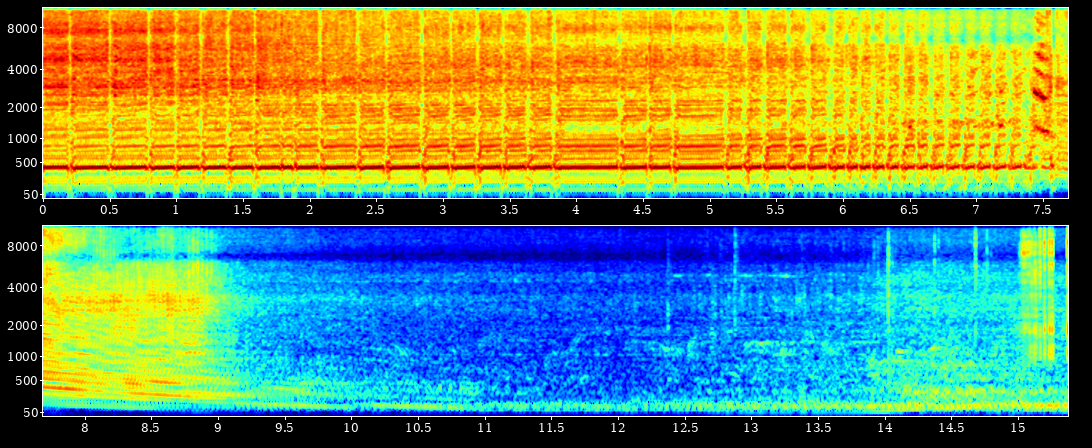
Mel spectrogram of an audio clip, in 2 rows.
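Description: Holden SS V8 held at high, steady revs through a burnout, the rear tyres spinning in clouds of smoke. About seven and a half seconds in the revs drop and the car pulls away, its engine note falling and fading as it goes down the strip.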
